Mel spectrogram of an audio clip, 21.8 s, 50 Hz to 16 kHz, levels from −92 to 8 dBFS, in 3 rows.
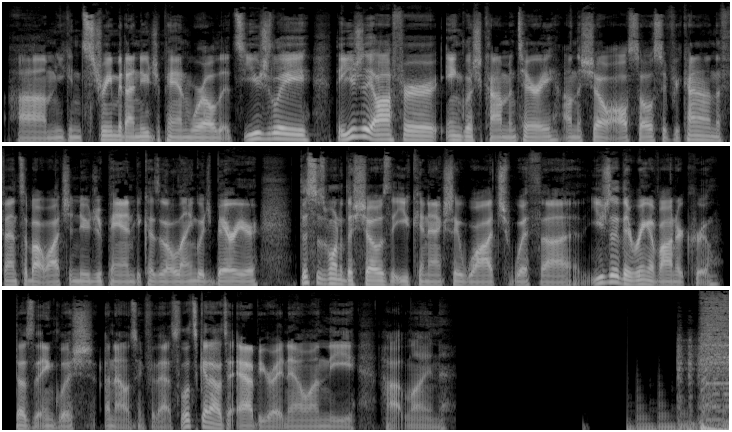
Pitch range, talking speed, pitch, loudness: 85-110 Hz, 200 wpm, 95 Hz, -28 LUFS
